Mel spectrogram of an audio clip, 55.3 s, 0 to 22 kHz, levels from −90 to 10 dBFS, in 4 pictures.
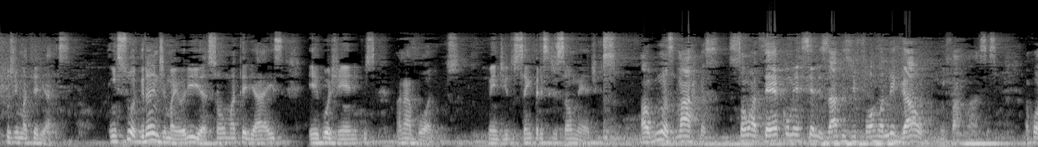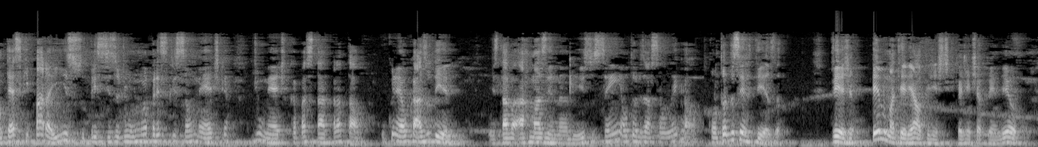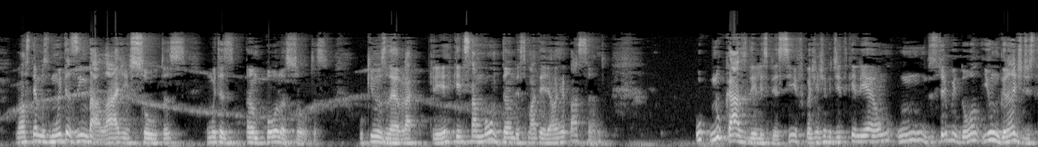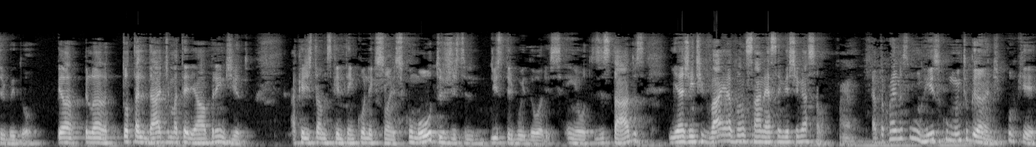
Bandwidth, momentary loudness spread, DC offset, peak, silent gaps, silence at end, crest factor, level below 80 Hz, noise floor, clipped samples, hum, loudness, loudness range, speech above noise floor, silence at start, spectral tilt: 9.2 kHz; 12 LU; under 0.1%; 0 dBFS; none; 0 s; 16 dB; -36 dBFS; -41 dBFS; under 0.1%; none; -16 LUFS; 4 LU; 26 dB; 0 s; -4.5 dB/octave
